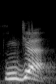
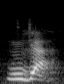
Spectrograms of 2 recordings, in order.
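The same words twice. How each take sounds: The two takes are said the same way.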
